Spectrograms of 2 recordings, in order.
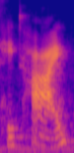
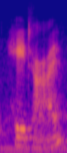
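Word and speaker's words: Hayti: local black community of Haiti pronounced hey Tai thank you hey Tai by 1910 NC Mutual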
